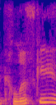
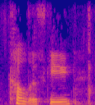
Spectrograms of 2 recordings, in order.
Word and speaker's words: Kaliski: It's going to be Julia Kaliski. It's just my name. Super simple. It's spelled funny. J-U-L-E-A-H, Julia Kaliski, K-A-L-I-S-K-I.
